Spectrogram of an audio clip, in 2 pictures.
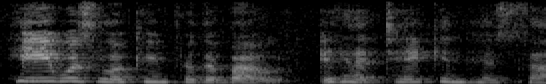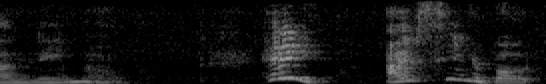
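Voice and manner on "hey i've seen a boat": lightly voiced eager Dory, higher; cheerful helpful fish chiming in; a hint of Dory. Dory eagerly offering help to a panicked Marlin.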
